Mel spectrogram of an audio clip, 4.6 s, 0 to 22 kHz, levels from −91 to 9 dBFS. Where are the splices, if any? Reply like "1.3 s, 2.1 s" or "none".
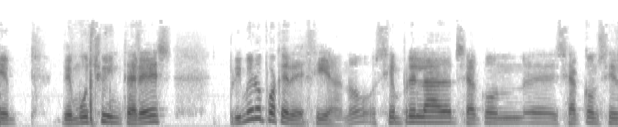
2.1 s, 3.4 s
